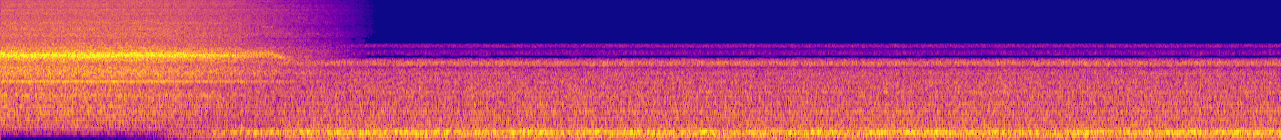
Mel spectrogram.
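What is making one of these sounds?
A lathe's cutting tool scrapes steadily against spinning metal.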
